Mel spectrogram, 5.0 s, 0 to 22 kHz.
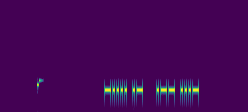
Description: Morse code, heard as a keyed tone, about 30 wpm, 700 Hz. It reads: 6A WV
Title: Field Day Exchanges - 30wpm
